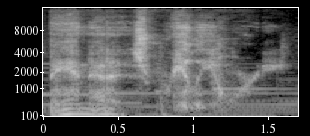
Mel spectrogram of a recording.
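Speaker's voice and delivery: breathy stage whisper. Acted. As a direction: lean in and whisper the gossip. Confides a gossip line.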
